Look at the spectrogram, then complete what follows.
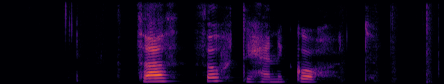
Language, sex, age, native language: Icelandic, female, 8, Icelandic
